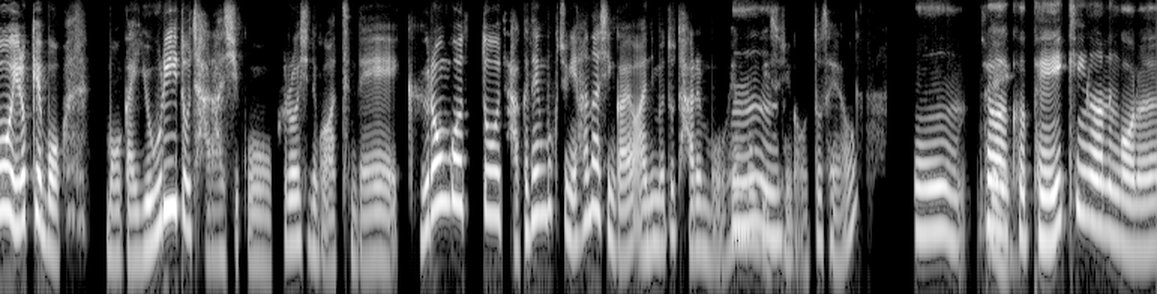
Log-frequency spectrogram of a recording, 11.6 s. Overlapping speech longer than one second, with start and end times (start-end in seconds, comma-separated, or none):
none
